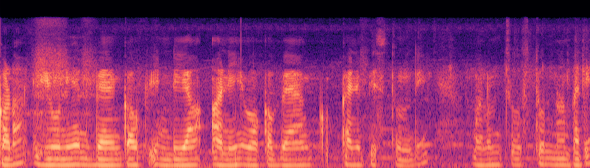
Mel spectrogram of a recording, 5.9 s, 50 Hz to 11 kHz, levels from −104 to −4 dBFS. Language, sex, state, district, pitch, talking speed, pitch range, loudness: Telugu, male, Andhra Pradesh, Manyam, 115 Hz, 130 wpm, 115-125 Hz, -22 LUFS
